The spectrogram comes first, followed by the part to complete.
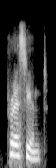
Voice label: "prescient", Indian; Dictionary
